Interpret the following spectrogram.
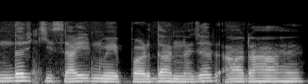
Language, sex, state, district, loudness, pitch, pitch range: Hindi, male, Jharkhand, Ranchi, -15 LUFS, 140 Hz, 135-145 Hz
